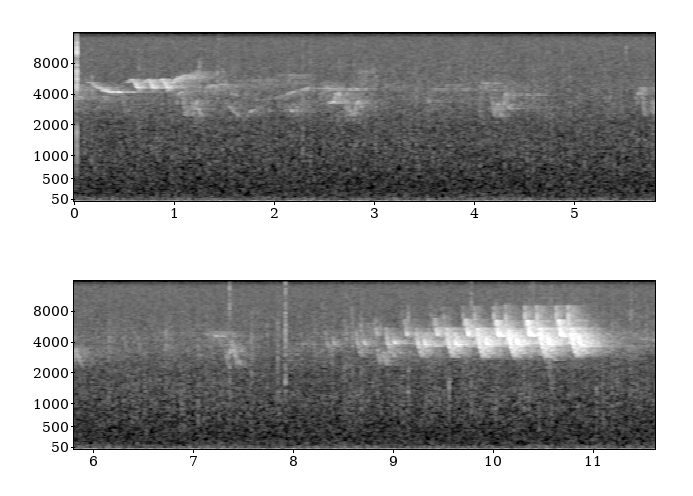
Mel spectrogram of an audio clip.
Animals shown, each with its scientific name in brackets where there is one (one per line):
Red-eyed Vireo (Vireo olivaceus)
Scarlet Tanager (Piranga olivacea)
Eastern Wood-Pewee (Contopus virens)
Black-throated Green Warbler (Setophaga virens)
Black-throated Blue Warbler (Setophaga caerulescens)
Ovenbird (Seiurus aurocapilla)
